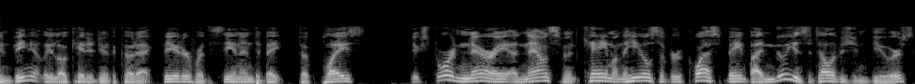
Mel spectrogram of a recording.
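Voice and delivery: plain

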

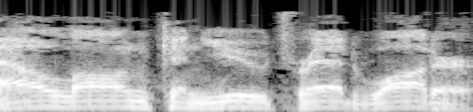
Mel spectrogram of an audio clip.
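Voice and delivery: big, heavenly voice calling down from above. Retelling a preacher's joke, delivering the punchline in a big booming voice. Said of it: "a big booming voice came down and said".

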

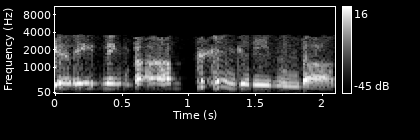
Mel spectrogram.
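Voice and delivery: gargly frog-in-throat voice. Caller greeting the radio host on air, with a frog in the throat. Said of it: "sorry about the gargle and the frog".

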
